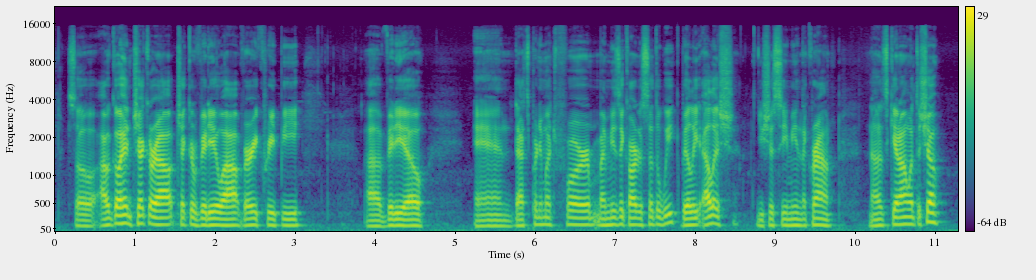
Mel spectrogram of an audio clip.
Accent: Santa Ana, California, United States; moved away as an adult; also born or lived in Orange, California; now in Las Vegas, United States; I was born in Orange

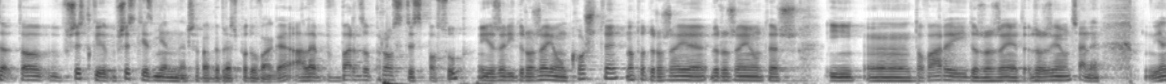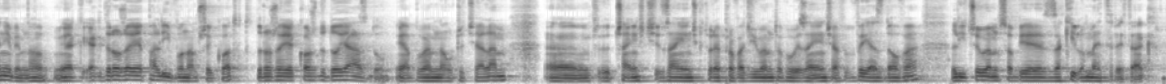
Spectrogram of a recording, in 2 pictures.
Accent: Gdynia, Pomeranian Voivodeship, Poland; Ja jestem z Gdyni

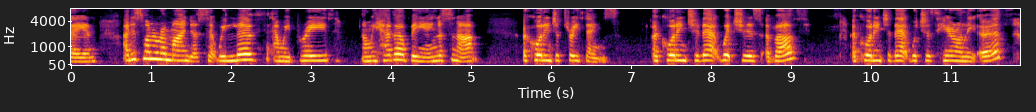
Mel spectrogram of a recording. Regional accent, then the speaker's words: South Africa; We're South African

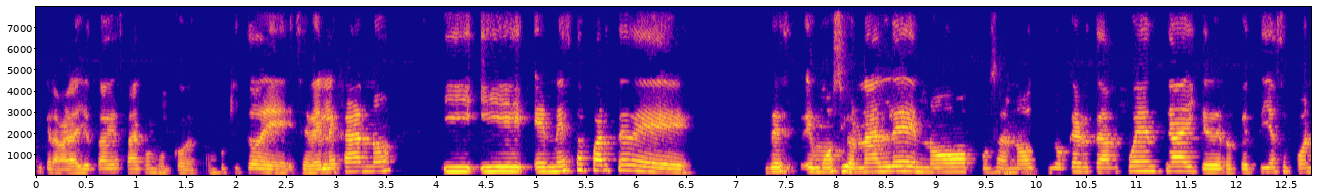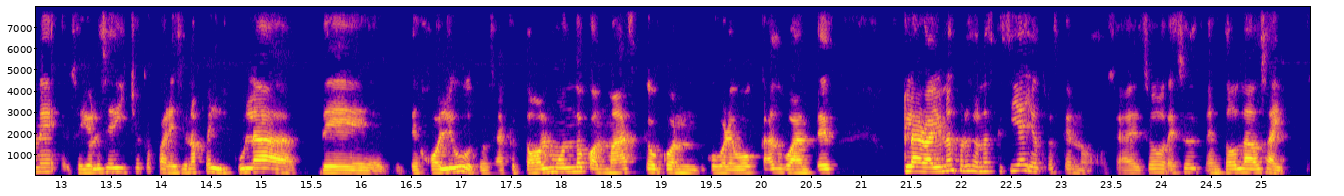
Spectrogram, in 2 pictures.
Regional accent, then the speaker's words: Mexico; en México nos saludamos de beso y el abrazo

